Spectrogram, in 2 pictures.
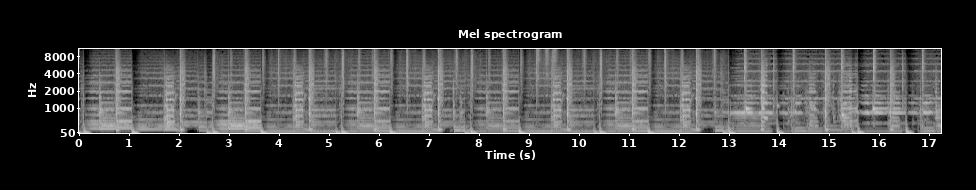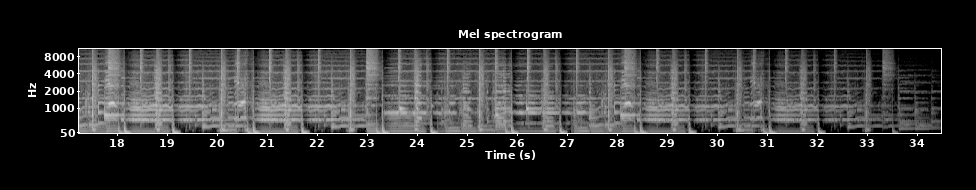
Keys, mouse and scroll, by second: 1.6 ctrl+click, 6.3 q, 11.3 double click, 13.1 double click, 13.1 shift+click, 15.4 shift+click, 22.8 double click, 24.3 shift+click, 29.5 alt+click, 32.1 alt+click.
